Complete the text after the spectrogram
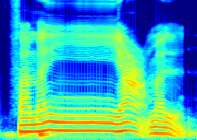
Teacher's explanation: Saat kita ingin melafalkan nun sukunnya, maka kita loncat, kita pindah dari seharusnya kita melafalkan nun, kita langsung melafalkan huruf yang berada setelahnya. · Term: idgham bi ghunnah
